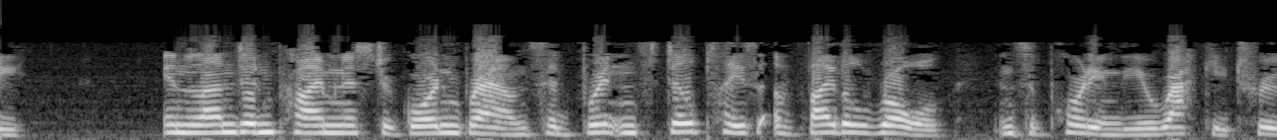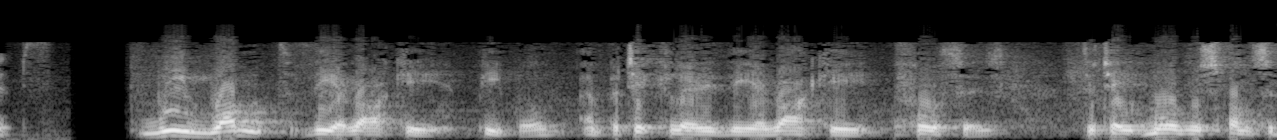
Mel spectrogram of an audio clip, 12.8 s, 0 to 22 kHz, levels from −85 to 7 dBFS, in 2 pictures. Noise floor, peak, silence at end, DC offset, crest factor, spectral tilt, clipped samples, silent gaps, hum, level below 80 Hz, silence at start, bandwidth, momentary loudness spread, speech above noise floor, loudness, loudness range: -45 dBFS; 0 dBFS; 0 s; under 0.1%; 10 dB; -6 dB/octave; 1%; none; none; -46 dBFS; 0 s; 8 kHz; 10 LU; 36 dB; -10 LUFS; 3 LU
